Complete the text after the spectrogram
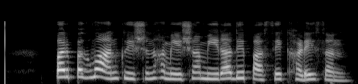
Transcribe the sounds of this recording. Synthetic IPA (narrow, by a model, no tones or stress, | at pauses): pəɾpəɡʋaːnkɾɪʃənɦəmeːʃaːmiːɾaːd̪eːpaːseːkʰəɽeːsən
